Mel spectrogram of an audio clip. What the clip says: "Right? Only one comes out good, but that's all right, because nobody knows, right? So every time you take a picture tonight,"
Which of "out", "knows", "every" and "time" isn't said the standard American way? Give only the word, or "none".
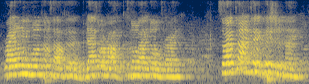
none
